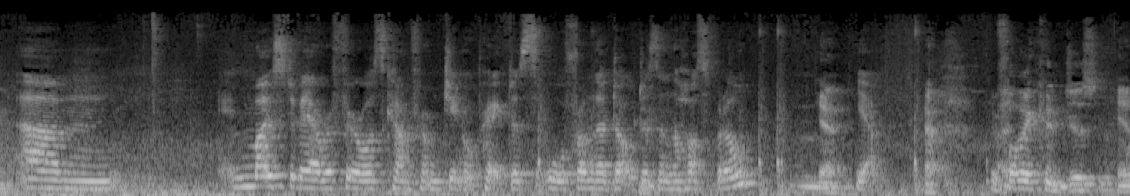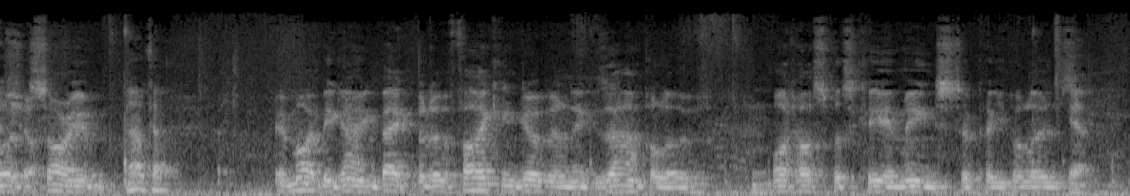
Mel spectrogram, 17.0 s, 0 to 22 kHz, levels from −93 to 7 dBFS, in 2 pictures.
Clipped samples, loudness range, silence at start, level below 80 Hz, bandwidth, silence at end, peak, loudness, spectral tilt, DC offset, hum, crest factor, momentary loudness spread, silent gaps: under 0.1%; 2 LU; 0 s; -38 dBFS; 16.5 kHz; 0 s; -8 dBFS; -25 LUFS; -6.5 dB/octave; under 0.1%; none; 16 dB; 10 LU; none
